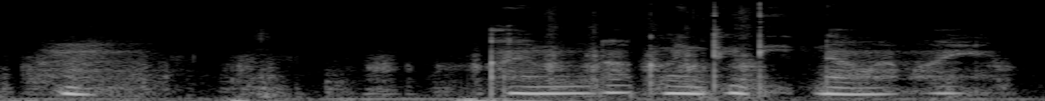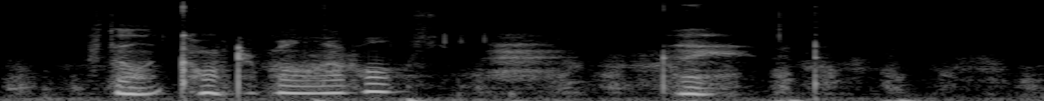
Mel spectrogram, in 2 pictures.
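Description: A woman's soft voice, whispered and quietly voiced, in short phrases that come in two main runs through the middle, with shorter sounds near the start and end.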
